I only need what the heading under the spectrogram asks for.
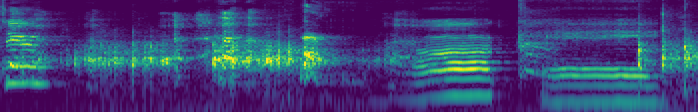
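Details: Hercules the Bulldog playing with a skateboard indoors; drawn-out harmonic vocal sounds, first a wavering one then a steadier lower one, against a person's excited speech and laughter.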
